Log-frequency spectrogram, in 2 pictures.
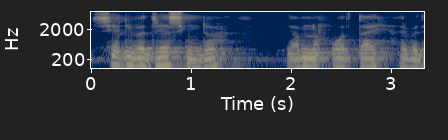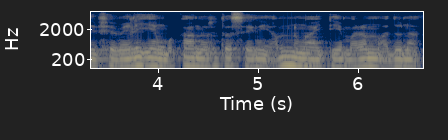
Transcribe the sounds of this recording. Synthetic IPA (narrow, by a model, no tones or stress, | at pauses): set̚liβɐdɾesːiŋdɔ | jamnɐotːajhajbɐdipʰemelieŋbɐkandɐsutɐseŋijamnuŋajtemɐɾɐmɐdunɐ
